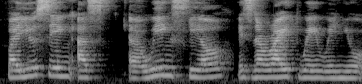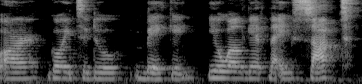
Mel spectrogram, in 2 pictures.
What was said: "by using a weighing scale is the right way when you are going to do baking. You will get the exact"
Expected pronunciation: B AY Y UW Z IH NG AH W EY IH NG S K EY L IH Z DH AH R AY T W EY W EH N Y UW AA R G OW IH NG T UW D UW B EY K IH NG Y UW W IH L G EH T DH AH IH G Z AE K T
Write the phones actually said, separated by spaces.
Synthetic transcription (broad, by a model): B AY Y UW S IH NG AH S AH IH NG S K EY L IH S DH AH R AY T W EY W EH N Y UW AA R G OW IH NG T UW D UW B EY K IH NG Y UW W IH L G EH T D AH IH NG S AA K T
